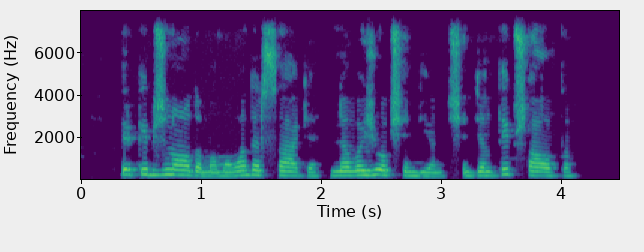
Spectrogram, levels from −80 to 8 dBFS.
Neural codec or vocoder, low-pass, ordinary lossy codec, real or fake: none; 7.2 kHz; Opus, 64 kbps; real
